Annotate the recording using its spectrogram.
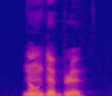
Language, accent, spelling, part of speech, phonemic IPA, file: French, France, nom de bleu, interjection, /nɔ̃ də blø/, LL-Q150 (fra)-nom de bleu.wav
- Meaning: my goodness; (oh) my God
